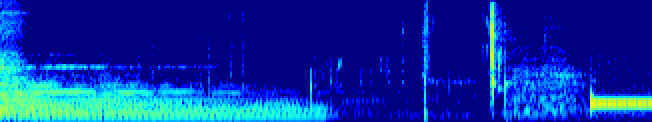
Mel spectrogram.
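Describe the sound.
A telephone ringback tone heard while placing a call: a buzzy harmonic hum fades out, a few soft clicks and taps follow, then a steady, clear mid-pitched tone begins near the end.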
